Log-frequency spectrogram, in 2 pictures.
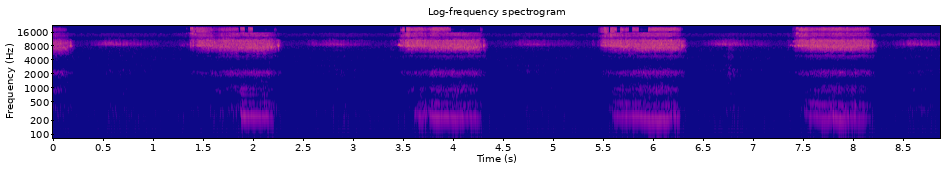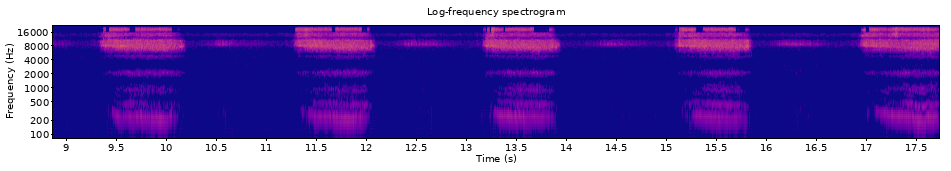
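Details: Ginger Maine Coon cat asleep and snoring like a human: raspy inhaled snores with a whistling tone, repeated steadily about every two seconds, nine in all, over a faint steady hum.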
